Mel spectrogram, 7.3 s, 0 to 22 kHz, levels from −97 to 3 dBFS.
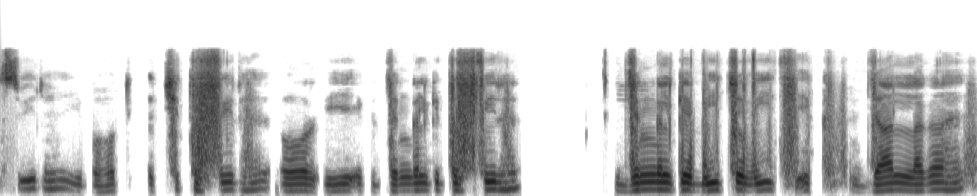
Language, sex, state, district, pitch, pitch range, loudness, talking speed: Hindi, male, Uttar Pradesh, Jyotiba Phule Nagar, 140 Hz, 130-150 Hz, -17 LUFS, 190 wpm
